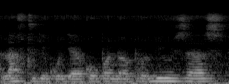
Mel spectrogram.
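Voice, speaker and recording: A Kenyan man answers interview questions conversationally, moving between English and Swahili. His delivery is level and soft-edged, heard from a little way off in an echoing room. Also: mid-range voice, monotone, quick pace. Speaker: music group member, interview guest. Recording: echoey room, distant mic, faint noise.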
